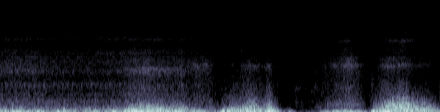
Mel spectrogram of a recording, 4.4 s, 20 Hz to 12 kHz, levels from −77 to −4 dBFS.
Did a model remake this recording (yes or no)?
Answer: yes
